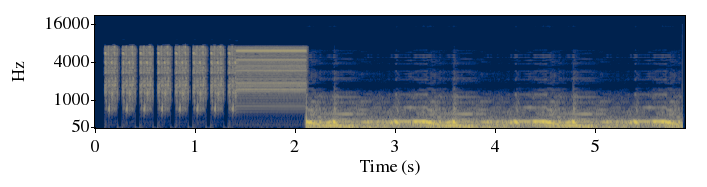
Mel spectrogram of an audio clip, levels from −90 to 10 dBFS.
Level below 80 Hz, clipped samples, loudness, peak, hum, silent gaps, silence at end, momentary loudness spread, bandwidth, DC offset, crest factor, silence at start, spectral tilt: -28 dBFS; under 0.1%; -16 LUFS; 0 dBFS; none; none; 0 s; 9 LU; 7.6 kHz; under 0.1%; 16 dB; 0.1 s; -4.5 dB/octave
